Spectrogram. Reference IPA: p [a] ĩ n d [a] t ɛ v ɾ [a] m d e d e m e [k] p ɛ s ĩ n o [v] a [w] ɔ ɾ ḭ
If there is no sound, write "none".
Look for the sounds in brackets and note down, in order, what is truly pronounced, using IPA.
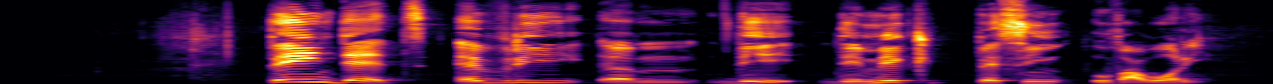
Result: e, ɛ, i, k, v, w

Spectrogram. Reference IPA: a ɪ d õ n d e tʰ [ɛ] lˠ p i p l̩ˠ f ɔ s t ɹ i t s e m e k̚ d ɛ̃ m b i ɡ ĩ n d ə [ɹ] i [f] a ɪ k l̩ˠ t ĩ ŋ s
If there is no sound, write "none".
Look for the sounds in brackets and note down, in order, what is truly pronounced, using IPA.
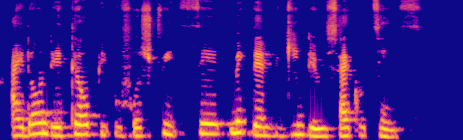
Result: ɛ, ɹ, s

